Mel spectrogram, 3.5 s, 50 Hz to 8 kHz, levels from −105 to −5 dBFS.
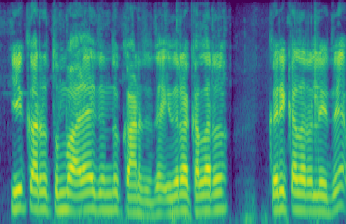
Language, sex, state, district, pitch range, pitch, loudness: Kannada, male, Karnataka, Koppal, 165-180 Hz, 175 Hz, -16 LUFS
